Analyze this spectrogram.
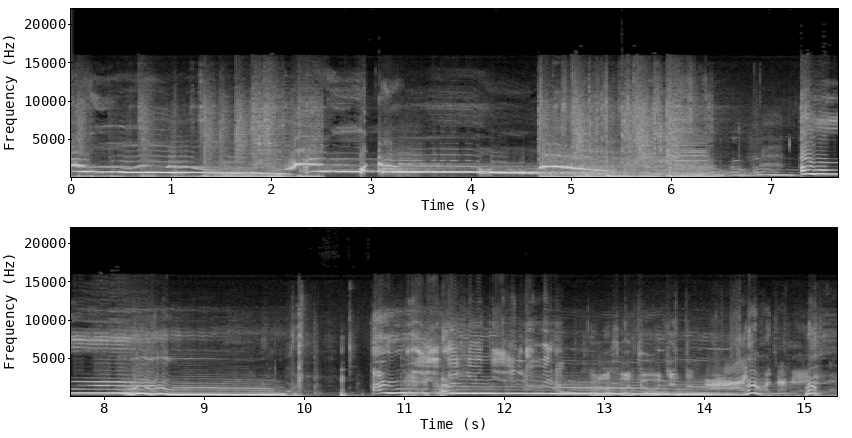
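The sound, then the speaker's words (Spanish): A wolf howls loudly in long, wavering, rising-and-falling cries, one after another, broken by a few short, harsh bark-like bursts. “Bueno, invita, sí, no, un lobo que ladra, ¿no?”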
